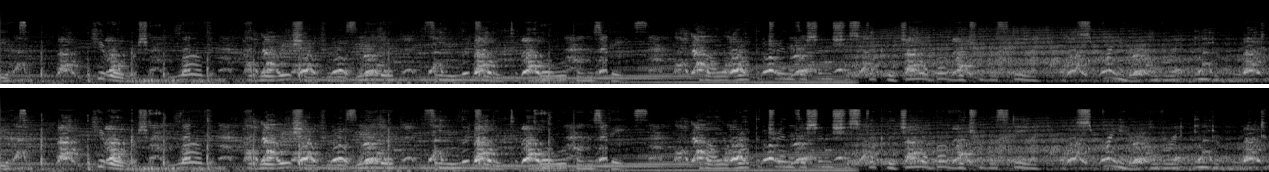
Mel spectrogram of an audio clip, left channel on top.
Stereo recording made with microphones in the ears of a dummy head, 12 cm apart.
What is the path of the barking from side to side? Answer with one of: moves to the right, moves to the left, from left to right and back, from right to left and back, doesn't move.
moves to the left.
